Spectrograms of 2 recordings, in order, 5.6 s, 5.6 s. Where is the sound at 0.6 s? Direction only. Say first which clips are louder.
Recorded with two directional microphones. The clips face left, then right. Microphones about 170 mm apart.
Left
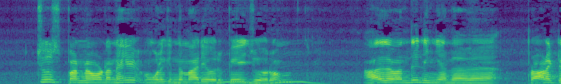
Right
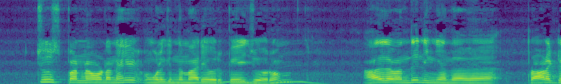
Right 3 dB; 20° right (ahead or behind).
